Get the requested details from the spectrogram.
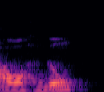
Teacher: na hora que você produz aquela sílaba que recebe o Ti esse ar ele é produzido ele sai exatamente pelo seu nariz por isso foi uma ideia de um som nasal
